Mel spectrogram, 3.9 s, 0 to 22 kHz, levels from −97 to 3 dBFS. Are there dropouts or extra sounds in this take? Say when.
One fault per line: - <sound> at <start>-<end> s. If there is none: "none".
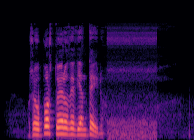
none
